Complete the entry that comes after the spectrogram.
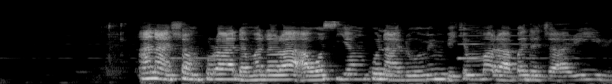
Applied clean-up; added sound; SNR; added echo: classical method WPE with log-MMSE.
